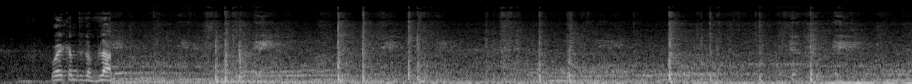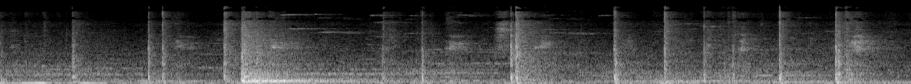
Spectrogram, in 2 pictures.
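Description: Boxing gloves thump against punch mitts.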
